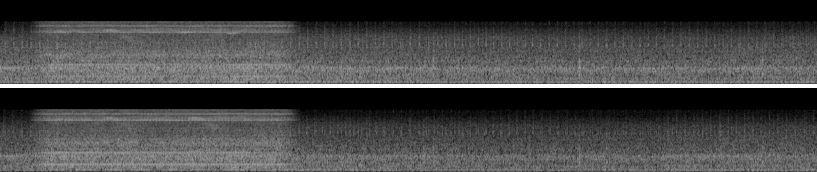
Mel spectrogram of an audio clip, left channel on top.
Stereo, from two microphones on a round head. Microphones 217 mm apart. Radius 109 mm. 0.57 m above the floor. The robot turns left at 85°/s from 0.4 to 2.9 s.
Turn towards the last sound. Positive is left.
No sound to turn to.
